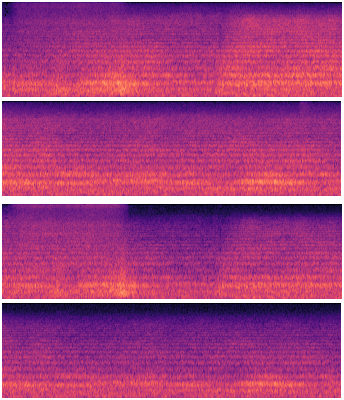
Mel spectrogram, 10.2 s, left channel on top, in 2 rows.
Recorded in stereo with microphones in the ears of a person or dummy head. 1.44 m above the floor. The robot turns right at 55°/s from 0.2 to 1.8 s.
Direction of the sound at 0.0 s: 55° right.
